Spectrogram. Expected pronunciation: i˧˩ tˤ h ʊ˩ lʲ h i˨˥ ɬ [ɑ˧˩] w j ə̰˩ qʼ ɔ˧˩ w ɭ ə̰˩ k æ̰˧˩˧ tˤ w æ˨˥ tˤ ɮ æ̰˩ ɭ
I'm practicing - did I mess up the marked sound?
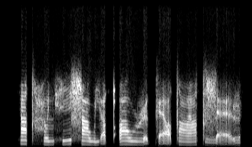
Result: no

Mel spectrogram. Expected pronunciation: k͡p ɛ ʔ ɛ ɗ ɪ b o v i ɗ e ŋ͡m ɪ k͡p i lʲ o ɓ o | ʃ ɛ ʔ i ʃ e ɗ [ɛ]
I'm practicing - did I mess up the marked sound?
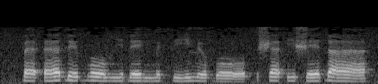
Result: yes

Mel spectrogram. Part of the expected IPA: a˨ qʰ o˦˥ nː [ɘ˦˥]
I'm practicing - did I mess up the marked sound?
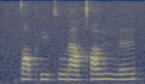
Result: no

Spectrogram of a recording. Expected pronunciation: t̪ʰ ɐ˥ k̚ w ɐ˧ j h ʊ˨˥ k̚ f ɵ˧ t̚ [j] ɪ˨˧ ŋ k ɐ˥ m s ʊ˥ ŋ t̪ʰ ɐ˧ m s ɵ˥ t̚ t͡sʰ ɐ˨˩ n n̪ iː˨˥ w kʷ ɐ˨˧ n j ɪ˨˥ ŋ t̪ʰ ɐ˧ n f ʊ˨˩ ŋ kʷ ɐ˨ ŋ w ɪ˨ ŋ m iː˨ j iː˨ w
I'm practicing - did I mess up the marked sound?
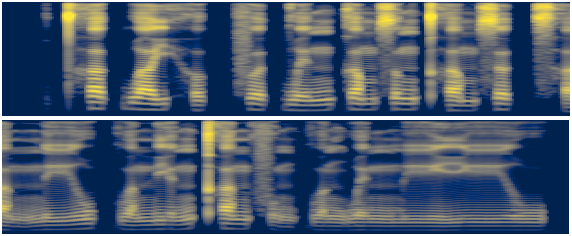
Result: yes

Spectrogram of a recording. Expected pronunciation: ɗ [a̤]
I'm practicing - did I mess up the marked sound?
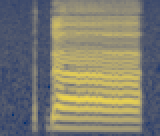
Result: yes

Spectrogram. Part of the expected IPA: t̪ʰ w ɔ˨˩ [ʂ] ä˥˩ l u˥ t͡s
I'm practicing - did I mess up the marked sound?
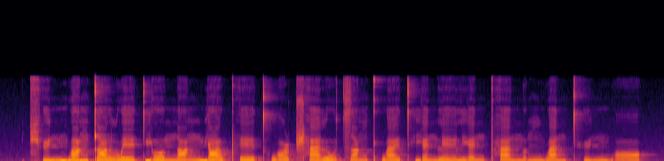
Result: yes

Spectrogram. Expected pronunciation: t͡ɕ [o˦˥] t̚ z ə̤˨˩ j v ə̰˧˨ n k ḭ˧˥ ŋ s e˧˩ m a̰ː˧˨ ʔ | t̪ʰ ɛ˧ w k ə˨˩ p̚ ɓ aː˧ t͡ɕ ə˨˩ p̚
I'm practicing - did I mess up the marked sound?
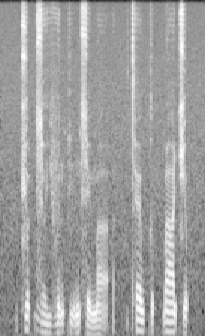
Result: no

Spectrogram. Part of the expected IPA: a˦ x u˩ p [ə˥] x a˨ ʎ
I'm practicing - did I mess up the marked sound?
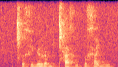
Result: no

